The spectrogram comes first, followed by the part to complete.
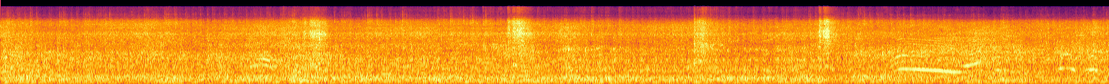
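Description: A concrete mixer churning concrete, with sharp metallic clanks of shovels and pans four times and workers calling out faintly.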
